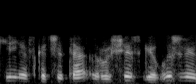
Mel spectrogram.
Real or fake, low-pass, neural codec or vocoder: fake; 10.8 kHz; codec, 24 kHz, 3.1 kbps, DualCodec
